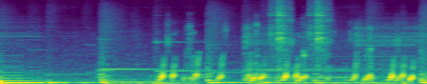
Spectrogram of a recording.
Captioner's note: bubbling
